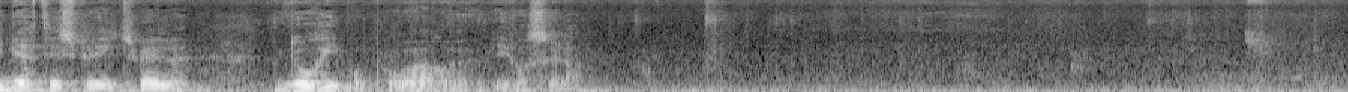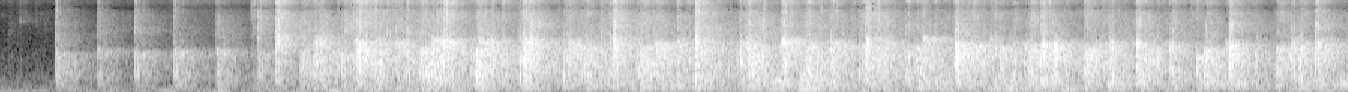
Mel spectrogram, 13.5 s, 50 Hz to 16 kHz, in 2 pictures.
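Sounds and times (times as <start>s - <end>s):
speech: 0.0s - 3.1s
audience applause: 7.0s - 13.4s.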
